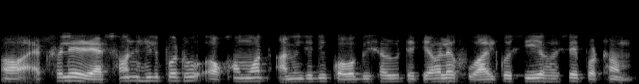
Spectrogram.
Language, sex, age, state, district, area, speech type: Assamese, male, 45-60, Assam, Dhemaji, rural, conversation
